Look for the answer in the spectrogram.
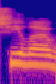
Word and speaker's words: Sheilagh: My name is Irish, so it's Sheilagh with a G-H that is silent.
